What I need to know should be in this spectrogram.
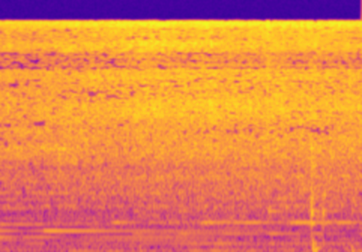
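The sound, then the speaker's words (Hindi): Frying sizzles as banana paste is added to flour that has been roasted brown in a pan over medium heat for a banana sweet. The hiss is steady and dense with a faint hum, and a short knock or stir sounds near the end. “अब हमें इसमें डाल देना होगा ये जो हमने केला का इस तरह से पेस्ट बनाया था इसे डाल देना है”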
